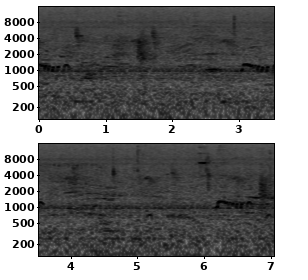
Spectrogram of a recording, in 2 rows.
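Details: Wild dove calling in Cambodia on 1 May 2020: several rippling, trilled coos spaced a few seconds apart against constant hissing background noise and scattered faint high bird notes.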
